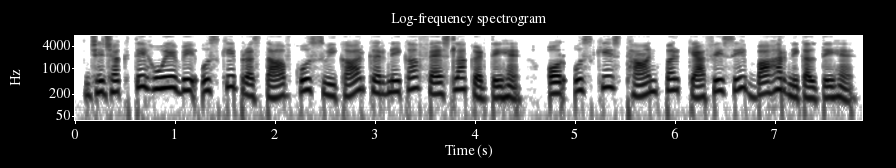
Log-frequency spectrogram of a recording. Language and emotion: Hindi, neutral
